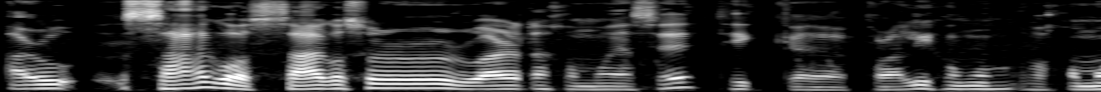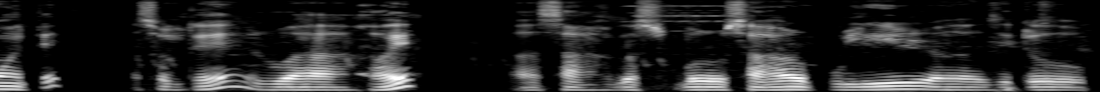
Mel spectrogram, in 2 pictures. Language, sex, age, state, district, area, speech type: Assamese, male, 45-60, Assam, Dibrugarh, rural, spontaneous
